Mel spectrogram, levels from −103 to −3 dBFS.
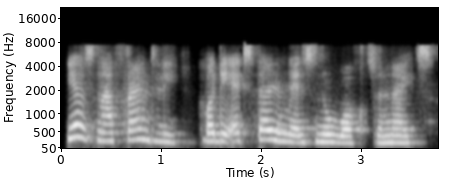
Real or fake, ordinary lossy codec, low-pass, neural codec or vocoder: fake; AAC, 32 kbps; 7.2 kHz; codec, 16 kHz, 1 kbps, X-Codec, HuBERT features, trained on general audio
